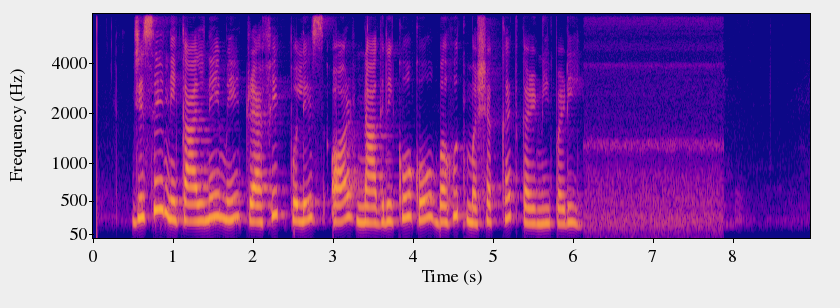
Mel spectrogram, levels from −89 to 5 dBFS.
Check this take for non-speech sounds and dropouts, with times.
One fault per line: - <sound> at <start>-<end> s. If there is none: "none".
none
